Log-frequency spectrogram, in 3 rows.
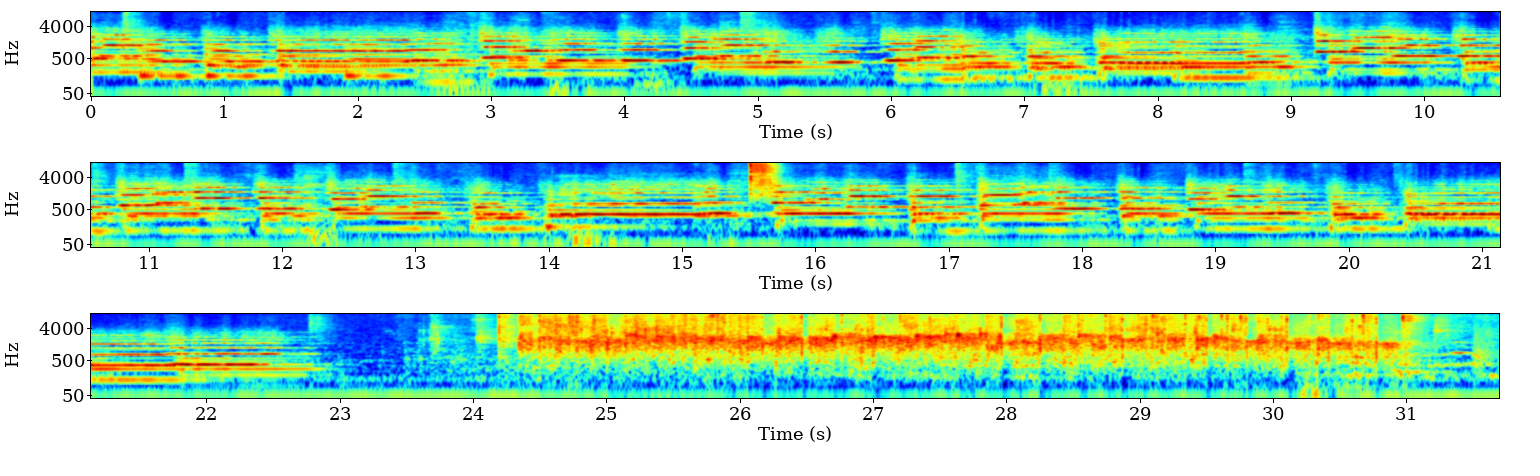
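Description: Transverse flute playing a melody with grand piano accompaniment, the piece ending about 23 seconds in. After a short pause, audience applause.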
